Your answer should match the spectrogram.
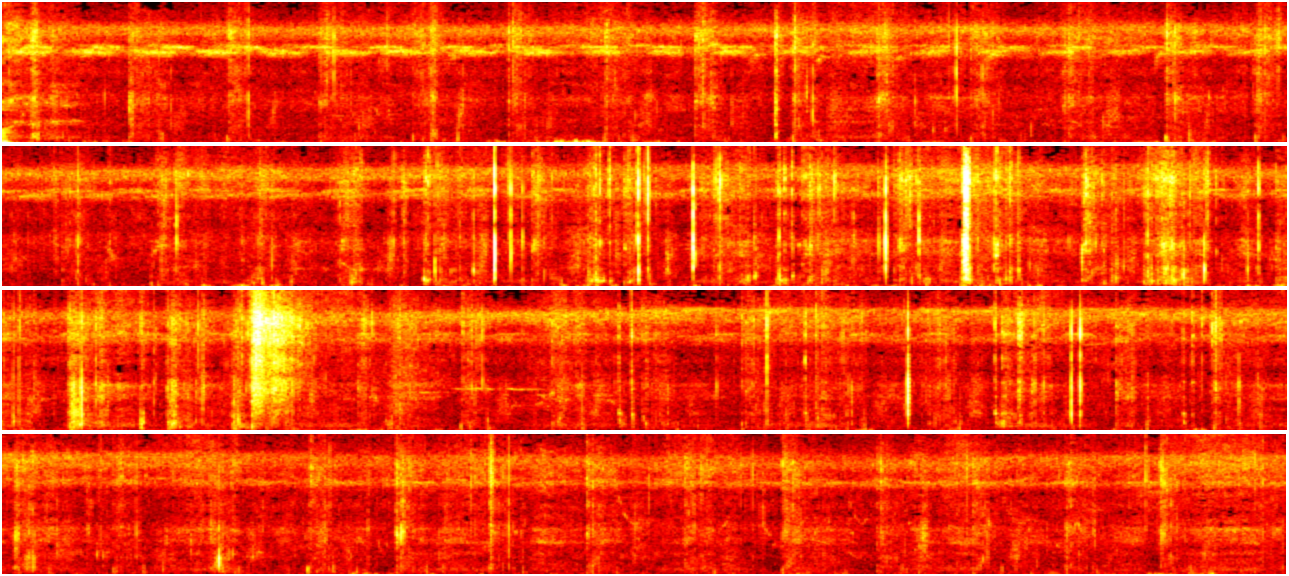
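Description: Footsteps of a person walking along a dirt road: irregular soft footfalls and scuffs at walking pace.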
